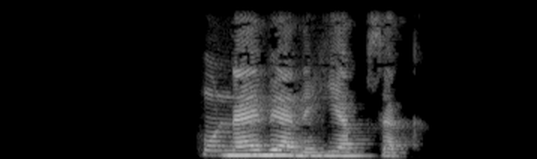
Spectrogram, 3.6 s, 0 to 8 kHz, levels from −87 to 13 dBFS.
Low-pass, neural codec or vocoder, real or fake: 7.2 kHz; none; real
